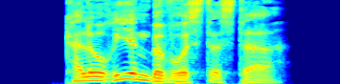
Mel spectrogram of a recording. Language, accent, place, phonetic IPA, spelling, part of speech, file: German, Germany, Berlin, [kaloˈʁiːənbəˌvʊstəstɐ], kalorienbewusstester, adjective, De-kalorienbewusstester.ogg
- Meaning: inflection of kalorienbewusst: 1. strong/mixed nominative masculine singular superlative degree 2. strong genitive/dative feminine singular superlative degree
